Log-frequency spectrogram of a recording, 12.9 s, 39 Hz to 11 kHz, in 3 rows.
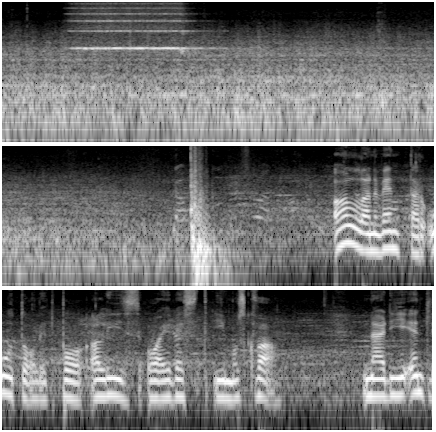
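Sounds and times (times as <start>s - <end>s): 
train rolling along rails with continuous low rumble: 0.0s - 7.6s
high metallic train wheel squeal: 0.6s - 2.4s
speech: 7.7s - 11.5s, 12.2s - 12.9s.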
